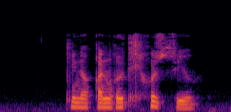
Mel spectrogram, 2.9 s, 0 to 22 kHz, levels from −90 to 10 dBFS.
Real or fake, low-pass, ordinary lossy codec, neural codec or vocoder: real; 7.2 kHz; AAC, 64 kbps; none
